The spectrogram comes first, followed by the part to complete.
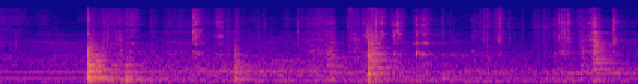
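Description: Metal parts of a microwave oven being handled, giving sharp clinks and knocks: a loud one about half a second in, another about two and a half seconds in, and lighter clicks between.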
